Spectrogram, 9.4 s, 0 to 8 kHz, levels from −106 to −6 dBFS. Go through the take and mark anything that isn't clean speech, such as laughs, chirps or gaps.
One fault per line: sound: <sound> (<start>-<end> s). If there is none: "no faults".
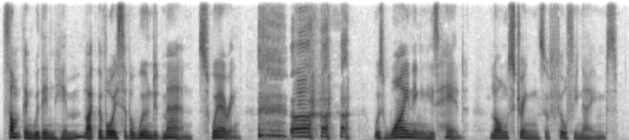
sound: laugh (3.9-5.4 s)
